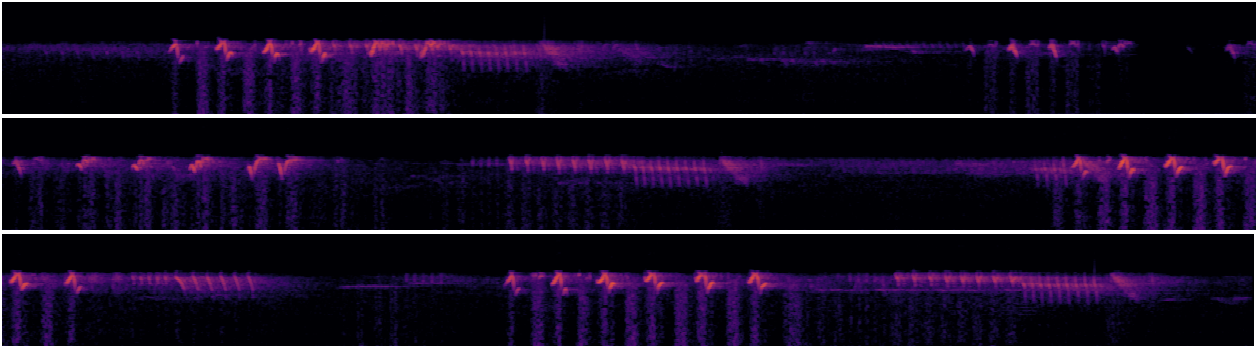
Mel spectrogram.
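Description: Faint birdsong: phrases of rapid trilled chirps, each lasting a second or two and repeating every few seconds.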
